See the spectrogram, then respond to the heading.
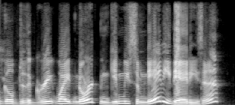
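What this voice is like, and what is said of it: Convincing put-on Minnesota accent. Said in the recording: “way too good at that fucking Minnesota accent”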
